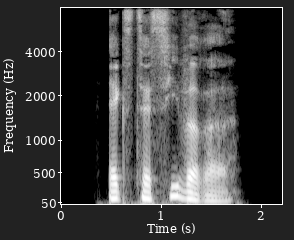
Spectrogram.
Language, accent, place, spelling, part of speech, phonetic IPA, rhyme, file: German, Germany, Berlin, exzessivere, adjective, [ˌɛkst͡sɛˈsiːvəʁə], -iːvəʁə, De-exzessivere.ogg
- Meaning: inflection of exzessiv: 1. strong/mixed nominative/accusative feminine singular comparative degree 2. strong nominative/accusative plural comparative degree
